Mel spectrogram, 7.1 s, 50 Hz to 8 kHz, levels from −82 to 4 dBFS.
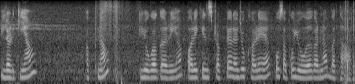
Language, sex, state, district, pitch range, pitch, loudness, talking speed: Hindi, female, Uttar Pradesh, Budaun, 210-235 Hz, 215 Hz, -25 LUFS, 175 wpm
